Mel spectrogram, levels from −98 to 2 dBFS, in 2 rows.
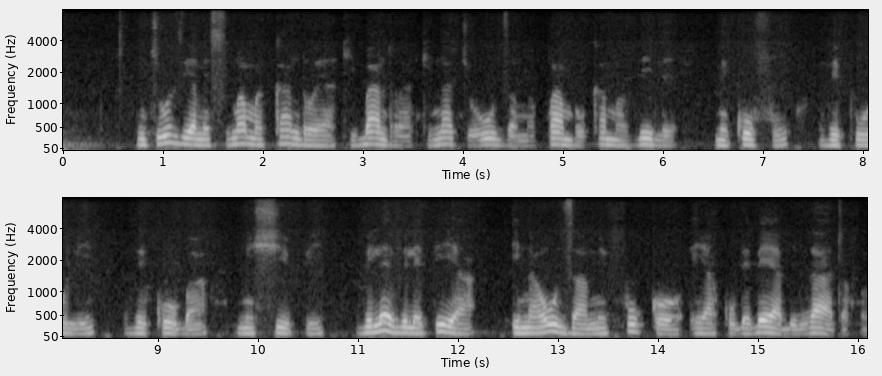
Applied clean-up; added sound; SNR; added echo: none; none; none; none.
